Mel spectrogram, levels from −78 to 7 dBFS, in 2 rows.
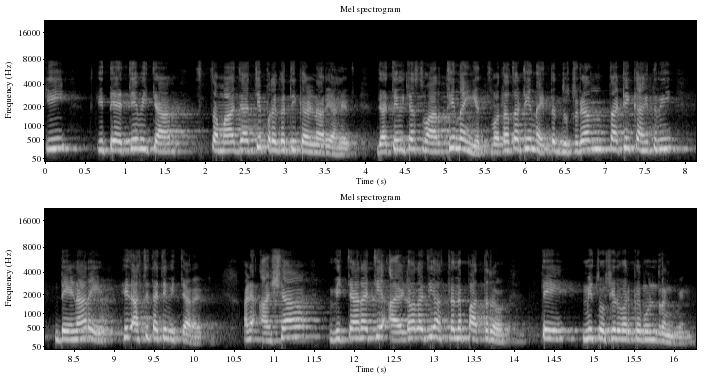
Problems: constant background noise, echo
